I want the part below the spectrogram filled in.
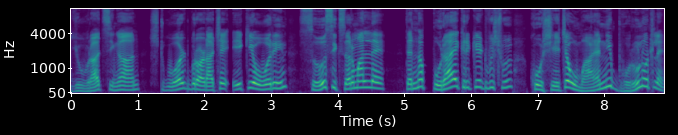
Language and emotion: Goan Konkani, happy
